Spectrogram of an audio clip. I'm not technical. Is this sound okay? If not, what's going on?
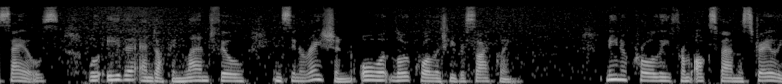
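No. Throughout the clip this speech shows overdone noise removal: a noise reduction tool was set too aggressively, so it turns down single frequency bands it mistakes for background noise, taking quiet parts of the voice with them. The background drops and breaks up into twinkling, warbling specks.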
